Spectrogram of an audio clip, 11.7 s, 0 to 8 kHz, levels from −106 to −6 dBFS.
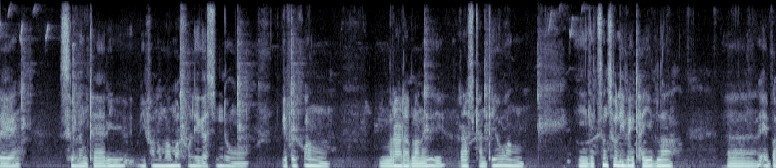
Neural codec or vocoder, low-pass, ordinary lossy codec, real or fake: none; none; none; real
